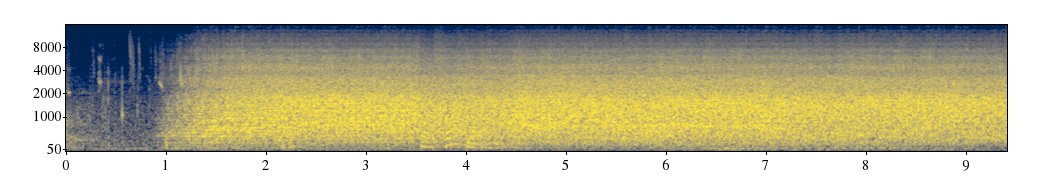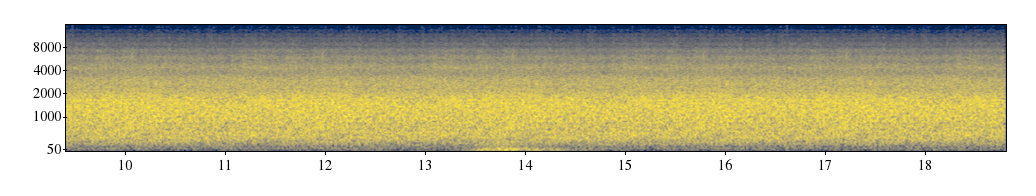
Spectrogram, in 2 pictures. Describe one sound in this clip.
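A large crowd claps and cheers loudly.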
